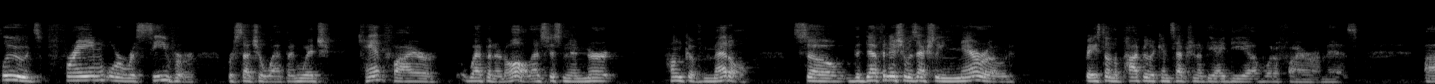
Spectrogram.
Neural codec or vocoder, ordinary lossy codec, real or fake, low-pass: none; MP3, 48 kbps; real; 7.2 kHz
